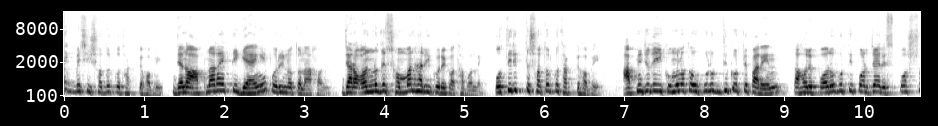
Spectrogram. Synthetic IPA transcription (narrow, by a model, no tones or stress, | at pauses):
ek̚beʃiʃɔt̪oɾkot̪ʰak̚t̪eɦɔbed͡ʑɛnoapnaɾaek̚ʈiɡɛŋepoɾinɔt̪onahɔnd͡ʑaɾaonːod̪eɾʃɔmːanɦaɾikoɾekɔt̪ʰabɔlḛot̪iɾik̚t̪oʃɔt̪oɾkot̪ʰak̚t̪eɦɔbe | apnid͡ʑod̪iejkomulot̪aupolob̚d̪ʱikoɾt̪epaɾent̪aɦolepɔɾoboɾt̪ipɔɾd͡ʑaeɾspɔɾʃo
